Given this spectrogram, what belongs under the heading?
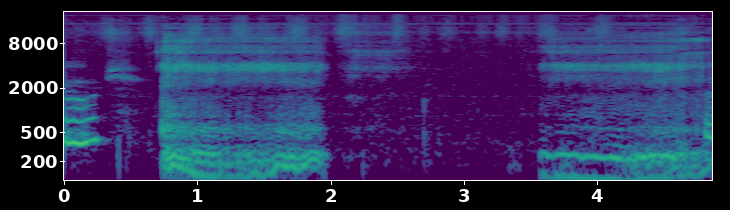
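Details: Two long, rough, buzzing snores with a quiet pause between them from a female pit bull sleeping on a couch. The owner says her snoring gets worse as she sleeps.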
